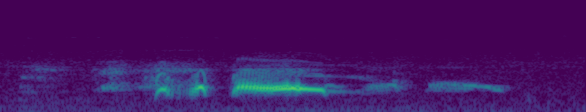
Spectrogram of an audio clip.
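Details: Dove cooing, offered as a spotted dove lure to make wild doves coo back. Layered, overlapping low hoots build into a strong rolling purr and then fade into softer trailing coos. The recording sounds slightly blurred.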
